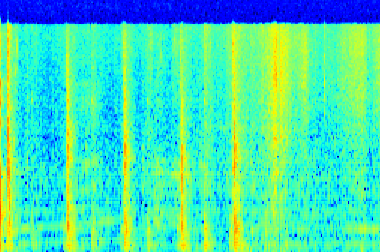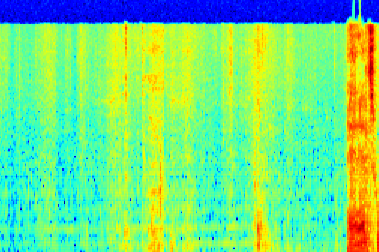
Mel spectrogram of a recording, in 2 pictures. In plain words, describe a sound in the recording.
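Metal tools clink and knock against a motorcycle.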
